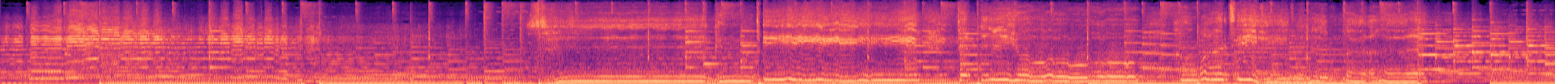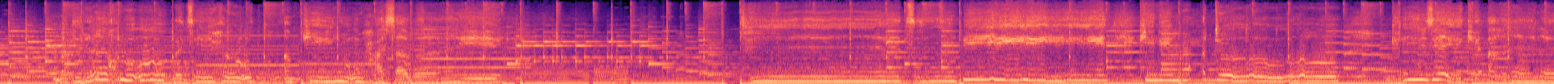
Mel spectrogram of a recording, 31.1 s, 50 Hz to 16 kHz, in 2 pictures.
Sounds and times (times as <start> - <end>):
Music: 0.0 - 31.0.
